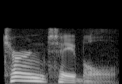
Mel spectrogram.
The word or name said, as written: turntable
